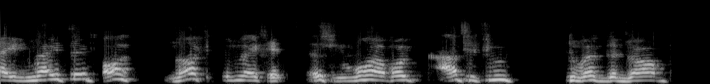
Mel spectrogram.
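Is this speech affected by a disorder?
Yes: cerebral palsy; affects coordination.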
